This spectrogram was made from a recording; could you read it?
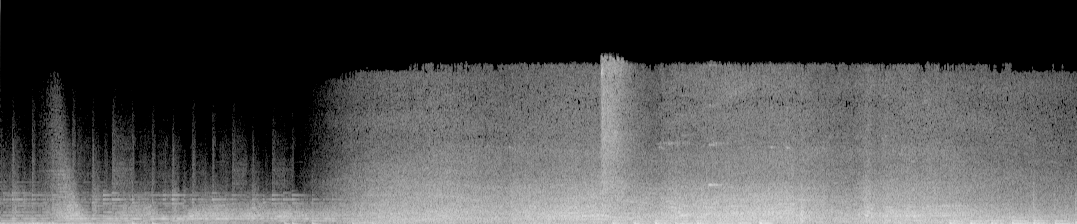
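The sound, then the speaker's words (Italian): Steady road noise from passing vehicles and trucks in Oensingen, including trucks coming and going from Bell, Coop's meat-processing plant, starting with a low engine drone and swelling into a broad, continuous roar of traffic that stays loud throughout. No one speaks. “Quindi lì viene macellata la gran parte della carne, quindi il viavai di camion per questa azienda, ma anche per altre che approfittano della situazione logistica centrale di Oensingen, anche generano traffico.”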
